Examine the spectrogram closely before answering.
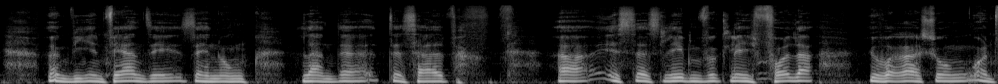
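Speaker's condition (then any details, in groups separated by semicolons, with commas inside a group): ALS; diagnosed at 47 after two months, first suspected carpal tunnel, disc or stroke; almost 10 years since diagnosis, companion Cassandra Menten, alternative therapies tried, cannot go out alone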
